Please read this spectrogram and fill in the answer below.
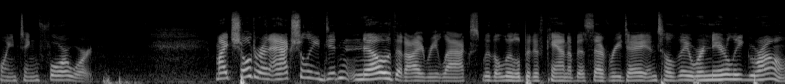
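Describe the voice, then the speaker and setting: A woman's medium-pitched, ordinary speaking voice with lively intonation at a moderate pace. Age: 60s. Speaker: resident speaking at public hearing. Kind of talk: public comment. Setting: public hearing. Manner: formal.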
